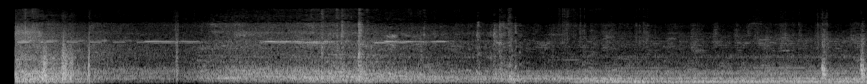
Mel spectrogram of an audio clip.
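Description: BTS Skytrain EMU-A door-closing warning: a high beep sounds four times over the first few seconds while the doors are open, then the doors knock shut. A low steady hum from the train builds near the end.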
